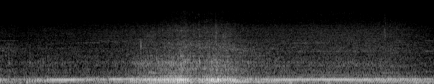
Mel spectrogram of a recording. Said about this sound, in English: That's the sound of a Lamborghini right here in the showroom.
